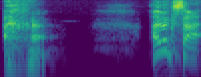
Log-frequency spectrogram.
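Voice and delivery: laughing. Real, not acted. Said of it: "What's wrong with this guy?".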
